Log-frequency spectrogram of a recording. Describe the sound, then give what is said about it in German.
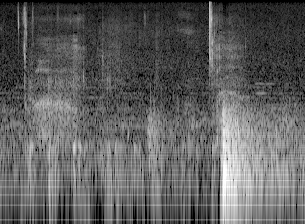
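Firework explosions: a few soft, dull thumps rumble at first, then a sharp crack gives way to one loud, deep boom that rolls and slowly fades over about a second. “Uiuiui, da ist was Größeres explodiert.”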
